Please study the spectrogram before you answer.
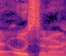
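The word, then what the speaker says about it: Osten Ard: fantasy, I'm very excited that you're back into Ostenard. Did I say it right? Yes, you did. Okay, Ostenard.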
